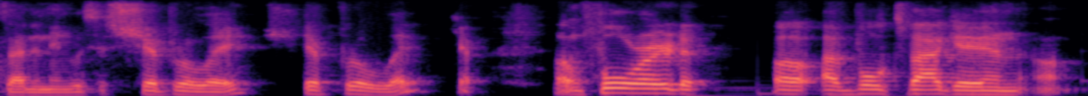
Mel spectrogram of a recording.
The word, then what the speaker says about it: Chevrolet: know, Chevys or Chevrolets, um, how do you pronounce that in English? A Chevrolet.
